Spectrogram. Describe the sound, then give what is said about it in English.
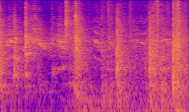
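A man opens a door to let poultry out, with a series of clunks and rattles of the latch and frame, while the birds cluck and coo faintly in the background. “just heading to the door there and about to open up and let them out.”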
